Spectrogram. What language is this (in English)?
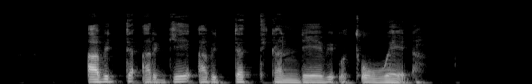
Oromo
